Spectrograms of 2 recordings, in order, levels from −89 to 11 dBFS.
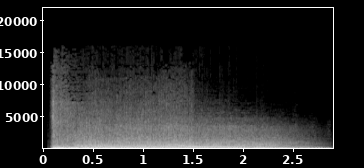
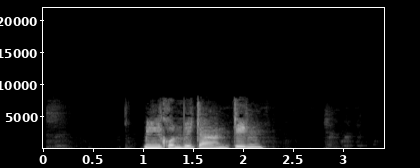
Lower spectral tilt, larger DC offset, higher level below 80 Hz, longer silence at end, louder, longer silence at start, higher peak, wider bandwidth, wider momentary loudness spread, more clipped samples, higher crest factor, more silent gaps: about the same, -8 dB/octave vs -7 dB/octave; neither; first, -12 dBFS vs -54 dBFS; second, 0 s vs 1.2 s; first, -11 LUFS vs -17 LUFS; second, 0.1 s vs 1 s; about the same, 0 dBFS vs -2 dBFS; first, 9.4 kHz vs 7.6 kHz; about the same, 8 LU vs 6 LU; neither; second, 10 dB vs 18 dB; neither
